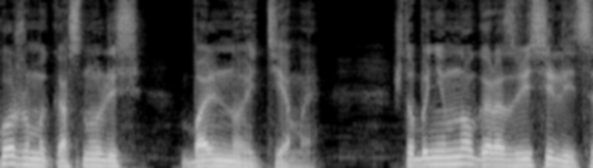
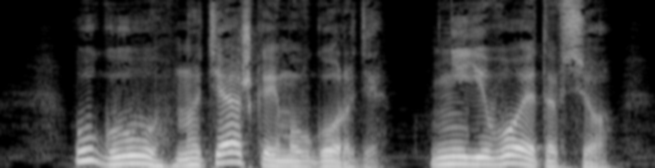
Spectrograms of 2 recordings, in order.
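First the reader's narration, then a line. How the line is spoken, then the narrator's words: Sad sigh. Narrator (Russian): вздохнула девушка и заметно погрустнела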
